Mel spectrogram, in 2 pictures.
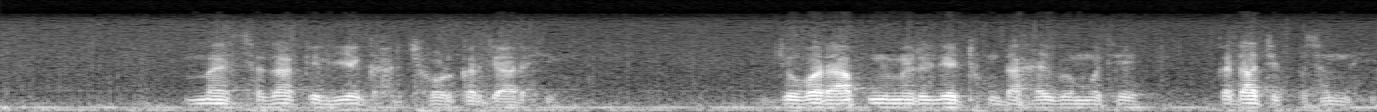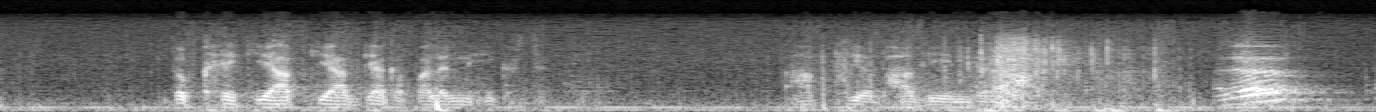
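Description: A middle-aged man reads a letter aloud in a slow, measured voice.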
